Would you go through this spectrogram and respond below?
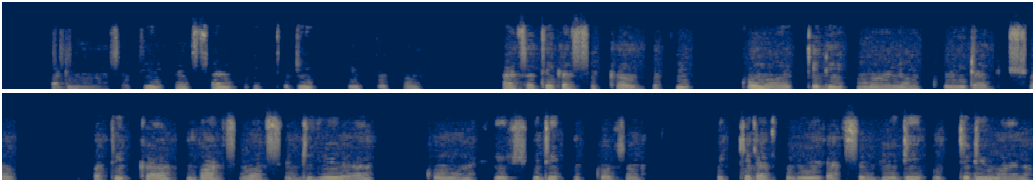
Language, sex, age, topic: Gamo, female, 25-35, government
